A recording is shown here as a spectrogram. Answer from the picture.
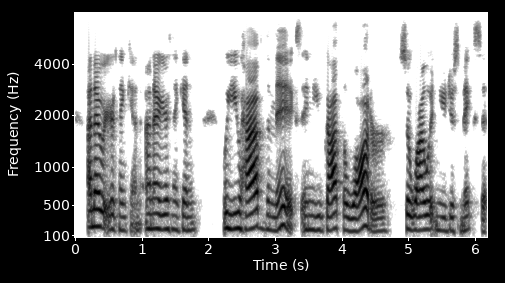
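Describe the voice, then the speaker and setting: A woman's medium-pitched voice with vocal fry at a moderate pace against a quiet background. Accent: Mississippi. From Mississippi. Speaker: home cooking video creator. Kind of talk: cooking tutorial. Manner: animated.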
